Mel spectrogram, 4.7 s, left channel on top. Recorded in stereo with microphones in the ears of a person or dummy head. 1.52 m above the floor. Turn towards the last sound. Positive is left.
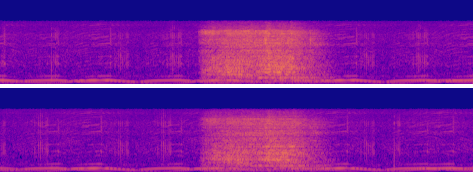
turn(degrees=40)  # may be behind; listen again after turning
